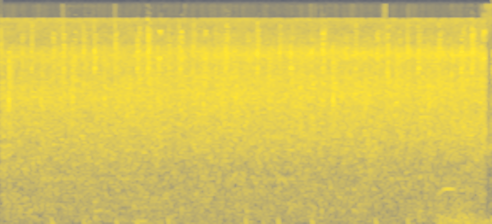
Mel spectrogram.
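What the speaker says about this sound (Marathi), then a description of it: "नाशिकच्या नांदगाव तालुक्यातील घाटमाथ्यावरील कासारी जवळ जोरदार पाऊस पडलेला आहे" Heavy rain pours steadily near Kasari on the ghat crest in Nandgaon taluka, Nashik, a dense even hiss that holds at a constant level throughout with no voices.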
